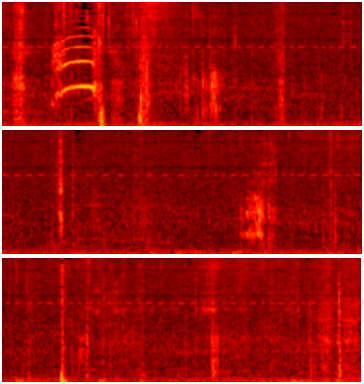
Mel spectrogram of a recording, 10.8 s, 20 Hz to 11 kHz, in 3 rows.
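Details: Nina's 17-day-old kitten, one of four, lets out one quick rising-falling mew at the start, then a faint second one later. Soft thumps and a steady low hum fill the rest.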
